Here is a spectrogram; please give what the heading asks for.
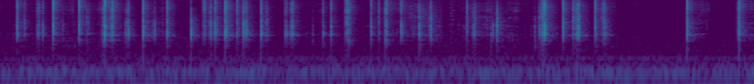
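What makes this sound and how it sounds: Long nails tap and scratch quickly on the front cover of a single plastic CD jewel case lying flat on a leather surface. A dense run of sharp, bright clicks with scratchy rustling between them sits over a faint low hum. The taps thin out toward the end, with two last isolated clicks.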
